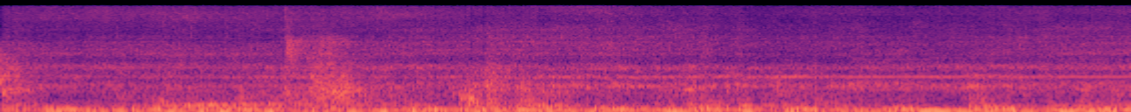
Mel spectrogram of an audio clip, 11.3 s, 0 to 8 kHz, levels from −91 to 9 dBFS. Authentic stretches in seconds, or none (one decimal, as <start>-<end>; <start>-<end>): 8.5-9.3; 10.6-11.3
